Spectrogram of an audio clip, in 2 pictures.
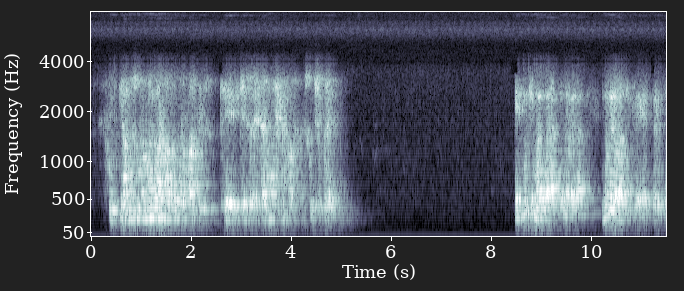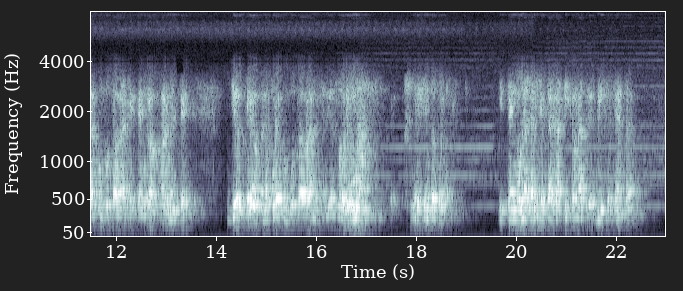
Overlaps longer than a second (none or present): none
